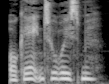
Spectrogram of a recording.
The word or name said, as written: organturisme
